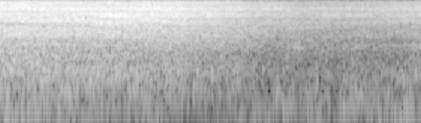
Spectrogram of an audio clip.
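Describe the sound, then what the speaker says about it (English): Ocean waves break on Karon Beach in Phuket, Thailand, making a continuous loud wash of surf with wind rumbling across the microphone. "the waves are smaller here"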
